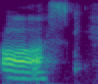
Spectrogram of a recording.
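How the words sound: It is said in a southern British accent. "These are pronounced the same by me"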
